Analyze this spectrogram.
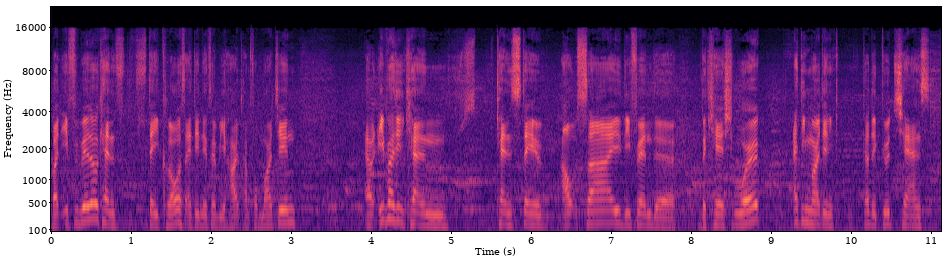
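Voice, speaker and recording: A high-pitched man at a moderate pace, with long, frequent pauses, ordinary pitch variation, and noticeable background noise. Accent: Thai. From Thailand. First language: Thai. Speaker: MMA fighter. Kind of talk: interview. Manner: halting, frequent repetitions. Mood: relaxed, smiling. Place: hall.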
